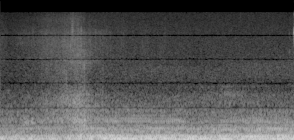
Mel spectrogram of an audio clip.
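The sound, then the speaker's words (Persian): A steady low rumble fills the cabin, like an engine heard from inside a moving car, with a soft whoosh of road and air noise and no one talking. “تو ماشین حال کردم تجربه جدیدیه بالاخره”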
